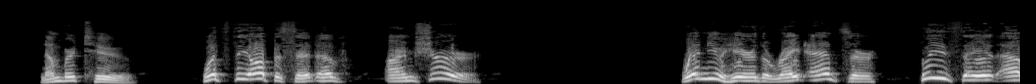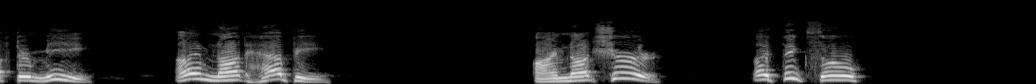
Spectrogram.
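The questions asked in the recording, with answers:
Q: What's the opposite of I'm sure?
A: I'm not sure.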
